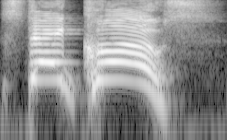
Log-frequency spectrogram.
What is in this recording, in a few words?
misc directional, voice; gambler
